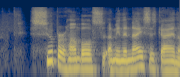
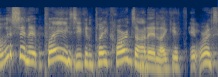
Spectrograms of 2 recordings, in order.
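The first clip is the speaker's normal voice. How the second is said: defending my guitar; 10 semitones higher than usual. Retold or imitated. Young builder insisting to the shop owner, earnestly pleading. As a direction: make the case it really works. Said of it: "I go".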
